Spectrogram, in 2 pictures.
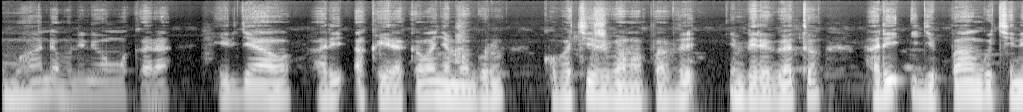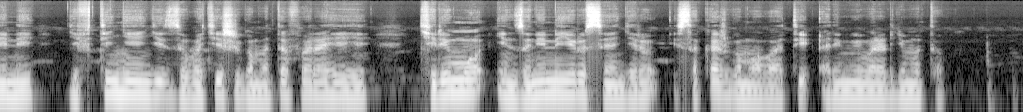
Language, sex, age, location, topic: Kinyarwanda, male, 18-24, Nyagatare, finance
